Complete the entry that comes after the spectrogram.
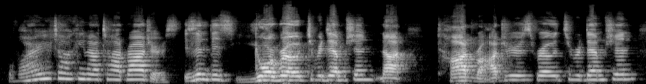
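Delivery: high-pitched, exasperated disbelief; incredulous questioning. Retold or imitated. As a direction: act out baffled protest, pitched well up. Acts out own baffled reaction.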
